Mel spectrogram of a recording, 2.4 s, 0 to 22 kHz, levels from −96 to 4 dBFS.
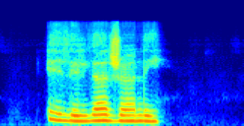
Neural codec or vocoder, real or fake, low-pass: codec, 16 kHz in and 24 kHz out, 0.6 kbps, FocalCodec, streaming, 4096 codes; fake; 10.8 kHz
